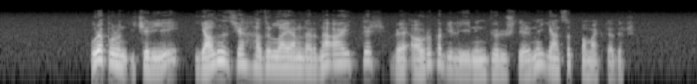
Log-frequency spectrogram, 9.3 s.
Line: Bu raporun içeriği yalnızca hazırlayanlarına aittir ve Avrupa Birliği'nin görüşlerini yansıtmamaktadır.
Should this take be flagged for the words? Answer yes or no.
no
